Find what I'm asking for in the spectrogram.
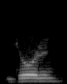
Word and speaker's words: Jordan: It's Aaron, A-A-R-O-N, and last name Jordan, J-O-R-D-A-N.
